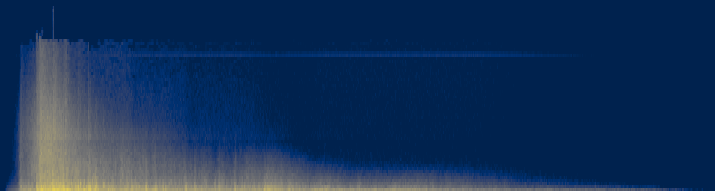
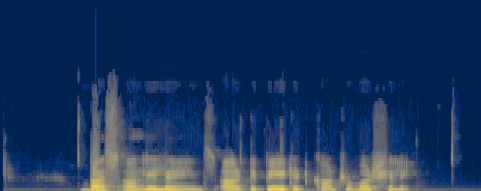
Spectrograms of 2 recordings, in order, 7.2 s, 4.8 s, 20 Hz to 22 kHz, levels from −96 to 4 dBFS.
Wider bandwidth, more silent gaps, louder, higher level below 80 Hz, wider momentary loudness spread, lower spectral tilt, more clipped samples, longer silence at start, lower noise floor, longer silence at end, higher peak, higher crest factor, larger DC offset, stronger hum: first, 16.5 kHz vs 11 kHz; neither; second, -21 LUFS vs -17 LUFS; first, -42 dBFS vs -58 dBFS; first, 22 LU vs 11 LU; about the same, -6.5 dB/octave vs -7 dB/octave; neither; second, 0.2 s vs 0.8 s; first, -79 dBFS vs -57 dBFS; first, 2.45 s vs 0.75 s; about the same, 0 dBFS vs 0 dBFS; about the same, 22 dB vs 18 dB; neither; second, none vs 50 Hz at -45 dBFS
